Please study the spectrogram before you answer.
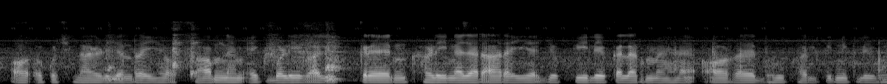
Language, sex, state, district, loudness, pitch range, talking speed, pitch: Hindi, male, Jharkhand, Jamtara, -28 LUFS, 95-100 Hz, 185 wpm, 100 Hz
